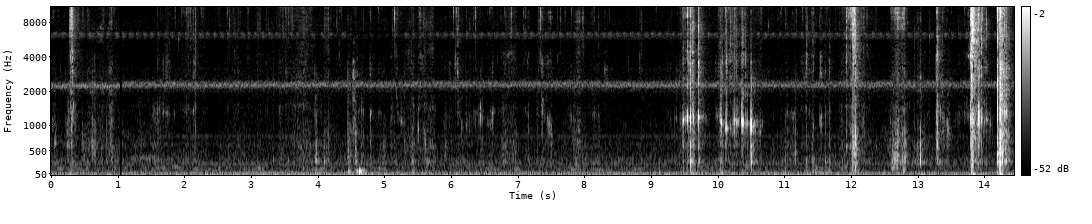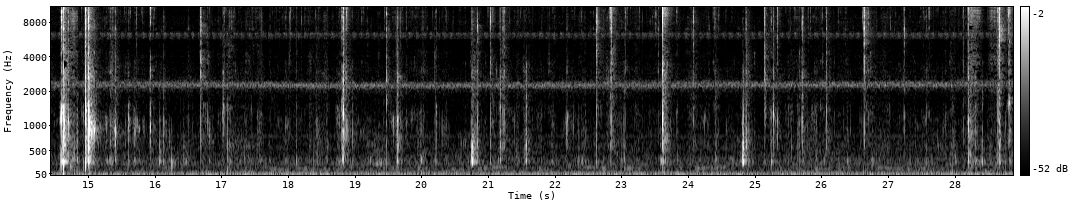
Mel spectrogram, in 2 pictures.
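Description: A person chewing close to the microphone while eating duck curry and rice by hand, with irregular sharp clicks. The clicks are loudest around ten seconds in and again at fourteen to fifteen seconds.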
